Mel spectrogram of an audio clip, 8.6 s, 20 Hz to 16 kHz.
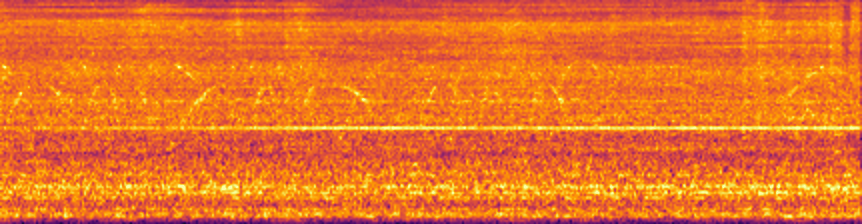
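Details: Laser cutter tube whistle from old cooling water: a thin steady high whistle over the exhaust fan rush while cutting. It began after about six months of use, at the nozzle exit rather than along the optics. Current rose 12→13 mA, with no uncut spots.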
